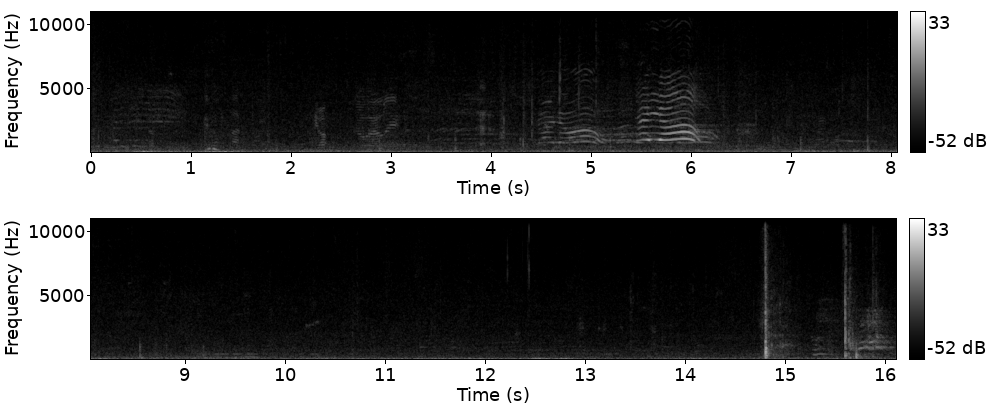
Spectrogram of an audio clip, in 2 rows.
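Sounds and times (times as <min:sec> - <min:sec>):
low steady crowd murmur at a large tennis tournament: 0:00.0 - 0:16.1
crisp tennis racket strikes in mixed doubles: 0:14.8 - 0:15.7.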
